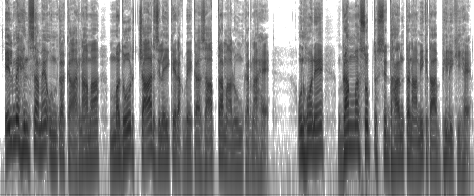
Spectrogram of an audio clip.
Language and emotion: Urdu, neutral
